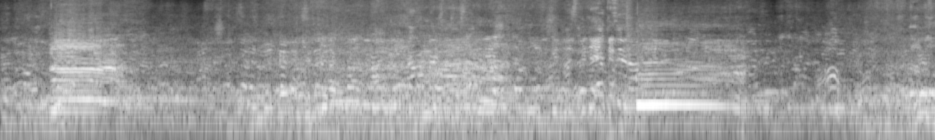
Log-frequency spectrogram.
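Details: Sahiwal bull calves at a crowded cattle market on Pohela Boishakh, where a Khulna farmer is buying. Two drawn-out harmonic moos, one near the start and one about six seconds later, rise above steady crowd chatter and talking.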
